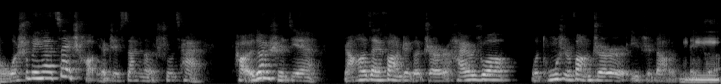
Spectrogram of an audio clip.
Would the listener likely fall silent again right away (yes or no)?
no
